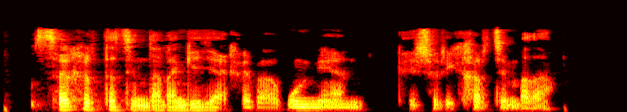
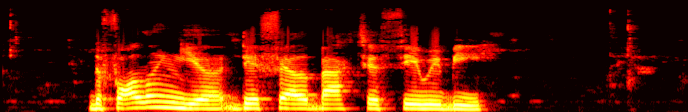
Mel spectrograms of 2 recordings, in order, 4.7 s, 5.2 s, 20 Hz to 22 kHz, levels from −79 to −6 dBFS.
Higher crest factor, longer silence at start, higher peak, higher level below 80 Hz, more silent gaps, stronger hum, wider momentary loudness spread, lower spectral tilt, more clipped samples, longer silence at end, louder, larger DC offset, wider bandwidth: first, 20 dB vs 14 dB; second, 0.25 s vs 0.7 s; about the same, -2 dBFS vs -2 dBFS; about the same, -56 dBFS vs -56 dBFS; neither; neither; about the same, 8 LU vs 7 LU; second, -3.5 dB/octave vs -7.5 dB/octave; neither; second, 0.55 s vs 1.5 s; second, -21 LUFS vs -13 LUFS; neither; second, 8.4 kHz vs 14.5 kHz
